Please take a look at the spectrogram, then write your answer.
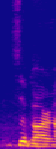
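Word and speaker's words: Saguaro: No go for I don't even know how to fucking pronounce that word. Damn. Basic- Cigaro? Basically, Cigarro. it is a cactus. Cigarro.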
